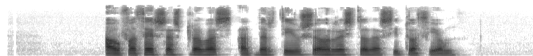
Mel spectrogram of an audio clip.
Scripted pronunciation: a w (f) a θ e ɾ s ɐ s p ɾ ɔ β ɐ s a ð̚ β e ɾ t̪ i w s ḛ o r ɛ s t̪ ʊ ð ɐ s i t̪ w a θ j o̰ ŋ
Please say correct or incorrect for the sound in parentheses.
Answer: correct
